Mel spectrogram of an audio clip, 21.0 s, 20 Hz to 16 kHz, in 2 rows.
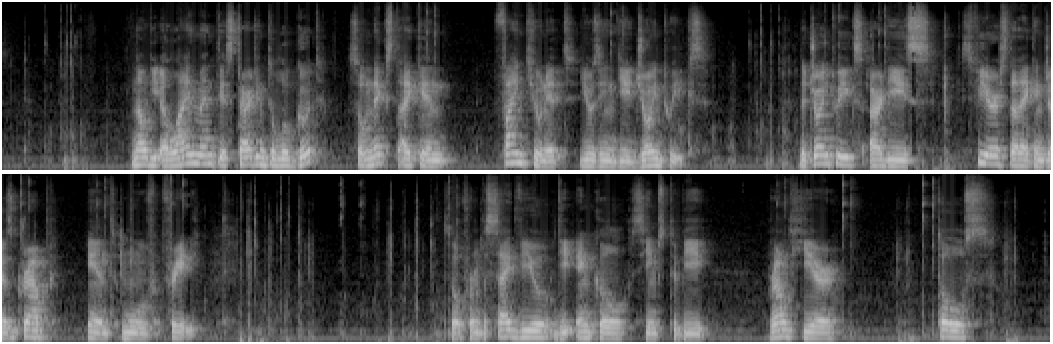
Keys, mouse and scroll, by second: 0.4 middle drag, 0.6 shift+middle drag, 4.3 click, 6.1 click, 7.5 middle drag, 7.7 shift+middle click, 8.2 middle click, 8.8 click, 9.3 g, 10.7 right click, 11.7 g, 12.1 right click, 12.9 KP_1, 13.2 shift+middle click, 13.3 shift+middle click, 13.5 g, 13.8 click, 14.0 click, 14.3 KP_3, 14.8 shift+middle click, 15.7 g, 18.2 click, 19.4 g, 19.7 click, 20.2 click, 20.5 g.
